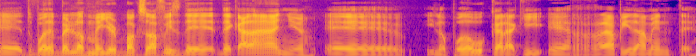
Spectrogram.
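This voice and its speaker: A man speaks in a normal speaking voice at medium pitch with ordinary pitch variation, at a fairly slow pace with hardly any pauses, on a very clean recording with a silent background and a dry, close sound with no echo. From Puerto Rico. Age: 40. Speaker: podcast host. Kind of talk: casual chat.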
